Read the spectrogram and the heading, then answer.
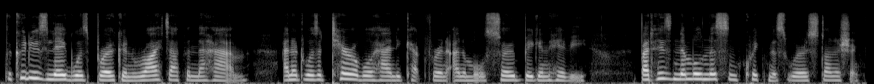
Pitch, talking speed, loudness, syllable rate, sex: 205 Hz, 205 wpm, -18 LUFS, 6.0 syllables/s, female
